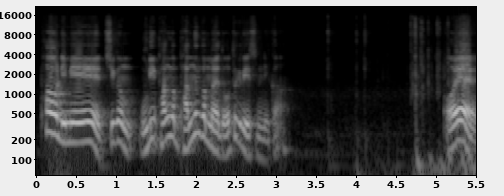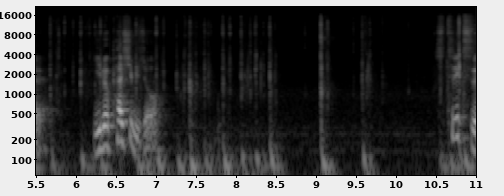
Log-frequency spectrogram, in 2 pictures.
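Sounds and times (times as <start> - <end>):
keyboard typing clicks: 3.6 - 11.0.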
